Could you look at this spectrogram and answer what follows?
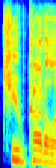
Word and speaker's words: kubectl: But kube cuddle is the official pronunciation of this seven letters.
